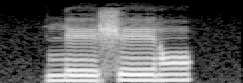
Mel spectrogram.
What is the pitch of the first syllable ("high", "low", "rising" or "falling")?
low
